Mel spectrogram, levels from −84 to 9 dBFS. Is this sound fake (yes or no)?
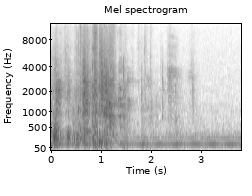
no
